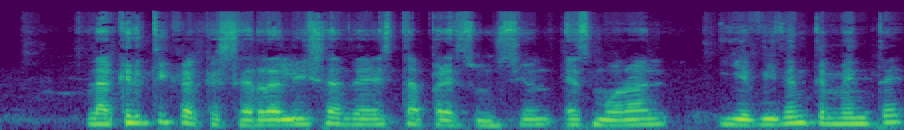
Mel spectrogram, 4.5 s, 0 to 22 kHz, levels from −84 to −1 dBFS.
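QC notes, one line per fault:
0.69–3.75 s, call bitrate drop: speech coarsens as the encoder gets far fewer bits, consistent with 32 falling to 14 kbps, roughest for 1.25 s.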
